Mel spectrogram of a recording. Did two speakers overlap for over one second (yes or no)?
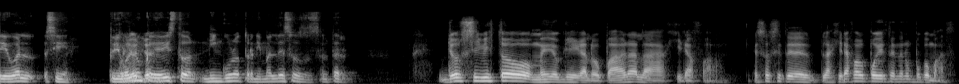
no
